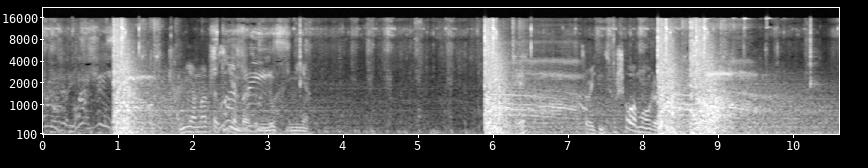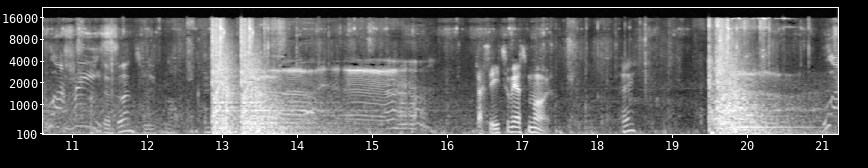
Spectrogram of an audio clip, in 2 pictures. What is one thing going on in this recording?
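A shotgun fires loud blasts that echo off hard walls.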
